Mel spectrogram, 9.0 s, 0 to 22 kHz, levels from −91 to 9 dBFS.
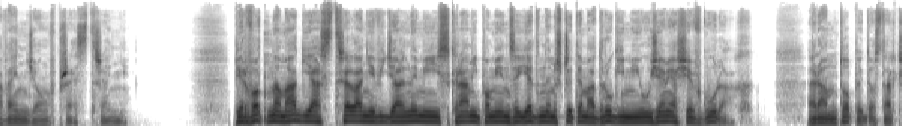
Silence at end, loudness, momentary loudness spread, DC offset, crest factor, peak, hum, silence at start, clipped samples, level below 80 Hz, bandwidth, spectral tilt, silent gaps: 0 s; -16 LUFS; 11 LU; under 0.1%; 14 dB; -2 dBFS; none; 0 s; under 0.1%; -42 dBFS; 20 kHz; -5.5 dB/octave; none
